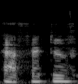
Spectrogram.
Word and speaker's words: affective: And if you don't like the way I pronounce affective, that's how apparently we pronounce that word in psychology. It's just how my professors always pronounce it.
